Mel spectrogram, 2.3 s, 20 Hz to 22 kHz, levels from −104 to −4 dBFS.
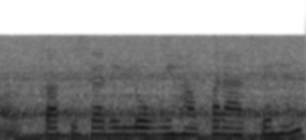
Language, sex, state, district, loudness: Hindi, female, Chhattisgarh, Raipur, -15 LUFS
